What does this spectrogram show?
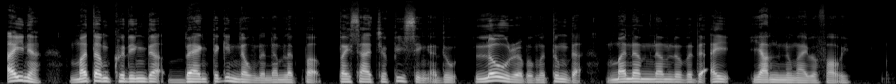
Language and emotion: Manipuri, happy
